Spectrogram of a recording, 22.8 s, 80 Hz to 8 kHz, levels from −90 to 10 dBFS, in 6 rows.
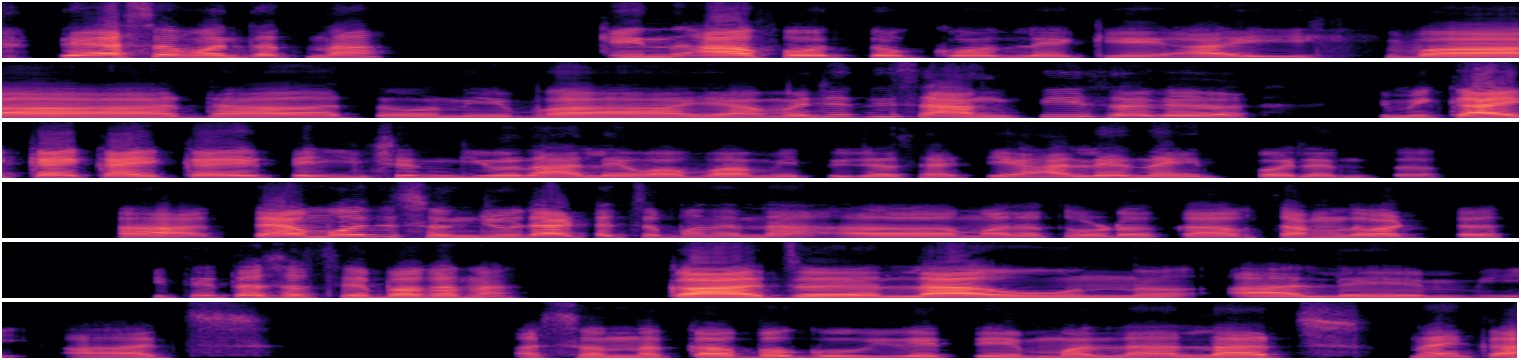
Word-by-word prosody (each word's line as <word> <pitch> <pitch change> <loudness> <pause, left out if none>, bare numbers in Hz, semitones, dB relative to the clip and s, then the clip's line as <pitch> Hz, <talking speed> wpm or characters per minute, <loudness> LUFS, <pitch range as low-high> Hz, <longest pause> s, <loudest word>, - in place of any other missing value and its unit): ते 250 - +6
असं 275 +2 +6
म्हणतात 270 +1 0
ना, 260 +1 0 0.6
किन 275 +2 -3
आफतों 250 -2 +4
को 230 0 -2
लेके 210 -2 -6
आई, 190 -2 -3 0.3
वादा 185 +4 +3
तो 205 -1 -6
निभाया. 185 -1 -2
म्हणजे 245 +8 -5
ती 310 - -9
सांगते 225 +3 0
सगळं, 245 -4 -1 0.4
की - - -14
मी 245 - -5
काय-काय, 215 +4 +7
काय-काय 225 +2 +3
टेन्शन 215 +4 -5
घेऊन 230 0 -2
आले 210 +1 -1
बाबा, 190 0 -2
मी 190 0 -11
तुझ्यासाठी 190 -1 -7
आले 195 +6 0
ना 225 -1 -3
इथपर्यंत. 185 -5 -8 0.6
हां. 245 -9 +1
त्यामध्ये 280 +6 +3
संजू 260 0 -4
राठेचं 265 0 +2
पण 270 +1 -8
आहे 255 - -7
ना, 240 +1 -4 0.4
अ, - - -5
मला 200 +3 -5
थोडं 210 +1 -5
का 230 0 -1
चांगलं 200 -1 -3
वाटतं, 180 +3 -3 0.4
की 220 - -16
ते 255 - -6
तसंच 265 +1 -1
हे 230 - +1
बघा 225 +1 +3
ना, 210 - -4 0.4
काजळ 185 0 +7
लावून 200 0 +4 0.3
आले 175 -1 -2
मी 155 -1 -16
आज, 170 +1 -5 0.9
असं 195 -2 -5
नका 190 0 0
बघू 215 -1 -2
येते 195 -2 -5
मला 185 +5 -3
लाज. 220 -3 -1
नाही 255 +4 -1
का? 190 - +2
205 Hz, 160 wpm, -24 LUFS, 185-245 Hz, 0.9 s, काय-काय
